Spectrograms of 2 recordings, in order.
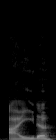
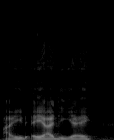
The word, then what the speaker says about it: Aida: allen my visconti is the aida is how you say it like the opera aida it's really pretty if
